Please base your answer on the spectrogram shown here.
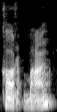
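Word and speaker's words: קָרְבָּן: closed or open syllable for example corbon in this case we have comets and this is exactly clemetz hatuf because the accent falls at the last syllable and the first syllable is closed so we have corban and it should be read as o because it is comments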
